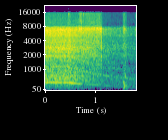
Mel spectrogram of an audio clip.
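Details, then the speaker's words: Used 2019 Robinair A/C recovery machine that clicks but does not recover, run in recover mode: the steady fan hum sags in pitch at each relay click, suggesting excess current draw, not yet confirmed. Fan slows when the compressor engages. "where the fan gets loaded when it clicks so that's a red flag right there so that means that there's more of an amp draw than what should be there"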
